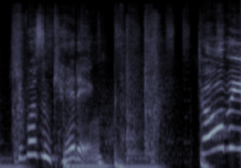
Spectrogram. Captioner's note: door opens & closes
